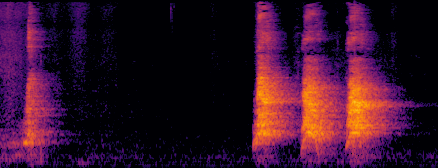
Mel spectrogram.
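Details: Teacup Miniature Pinscher indoors, barking at his own reflection: one short yap, a pause of about two seconds, then three quick, sharp barks in a row, roughly half a second apart.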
